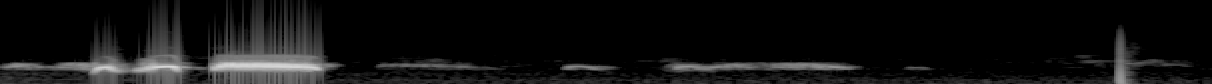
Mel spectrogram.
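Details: Spotted dove used as a decoy bird for trapping, giving a short cooing phrase: two brief hooked notes, then one longer, louder buzzy coo, followed by softer faint coos trailing off, and a single sharp click near the end.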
